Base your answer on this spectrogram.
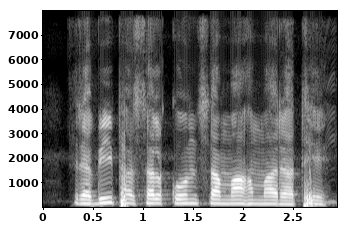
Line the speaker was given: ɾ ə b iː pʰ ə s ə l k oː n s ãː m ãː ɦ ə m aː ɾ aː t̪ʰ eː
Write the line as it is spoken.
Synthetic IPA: ɾ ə b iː pʰ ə s ə l k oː n s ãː m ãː ɦ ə m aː ɾ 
